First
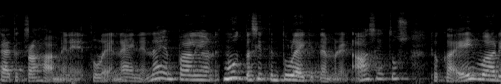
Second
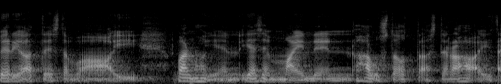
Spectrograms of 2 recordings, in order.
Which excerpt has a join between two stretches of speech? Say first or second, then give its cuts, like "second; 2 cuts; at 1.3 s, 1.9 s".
first; 1 cut; at 2.2 s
